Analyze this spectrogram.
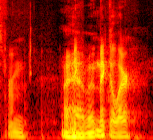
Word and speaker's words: Mikkeller: Mikkeller.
